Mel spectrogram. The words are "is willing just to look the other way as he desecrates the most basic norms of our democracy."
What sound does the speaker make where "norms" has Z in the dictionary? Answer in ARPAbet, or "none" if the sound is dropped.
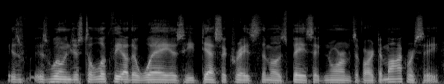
Z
